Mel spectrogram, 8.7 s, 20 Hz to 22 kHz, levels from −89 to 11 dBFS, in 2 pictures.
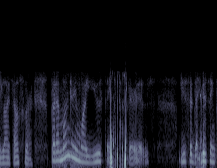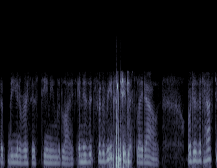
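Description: Overlap-add ripple runs throughout: frames were recombined with an overlap that doesn't sum evenly, so the level swings about 6 dB at around 100 Hz, a metallic buzz with extra tones around each note. The GSM full-rate codec damage is also constant and plainly audible. Band-limiting to 150 Hz–3.4 kHz and a buzzy, gravelly texture fit a 13 kbps GSM full-rate coder. GSM bit errors corrupt the decoder's filter, pitch and gain values, producing squawks, pops and gargling. They occur at 2.18–2.57 s after "I'm wondering why you", at 3.90–4.13 s before "think that the universe", and at 6.52–7.03 s between "is it for the" and "laid out".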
